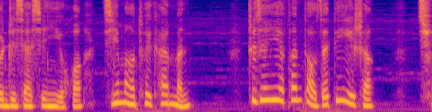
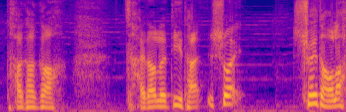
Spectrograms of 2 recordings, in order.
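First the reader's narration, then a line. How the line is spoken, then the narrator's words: Tearful murmur. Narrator (Chinese): 苏子言 眼睛都红了，嘴里喃喃道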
